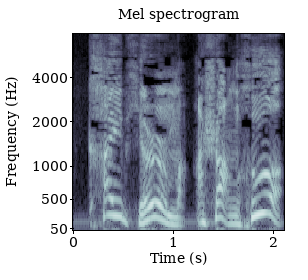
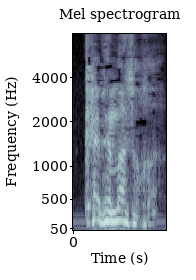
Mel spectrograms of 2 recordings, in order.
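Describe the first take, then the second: First: The phrase is spoken slowly with each syllable clear. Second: The phrase is spoken a little more slowly. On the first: It turns out to be a plain Chinese sentence. "您再慢点说" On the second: It is passed off as a French sentence. "您慢点说"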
